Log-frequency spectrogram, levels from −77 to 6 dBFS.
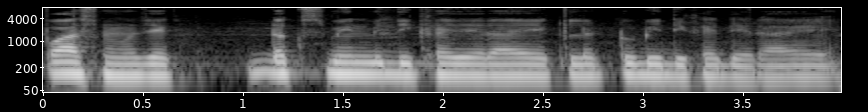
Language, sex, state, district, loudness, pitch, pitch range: Hindi, male, Rajasthan, Bikaner, -18 LUFS, 125 Hz, 120-135 Hz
